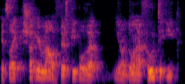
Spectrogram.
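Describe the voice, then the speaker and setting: Energetic Canadian man, echoey room. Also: medium pitch, a little fast, a little hiss or hum. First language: Greek. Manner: energetic, emphatic, blunt, swears freely. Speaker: guest, real estate agent. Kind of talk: motivational interview talk.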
